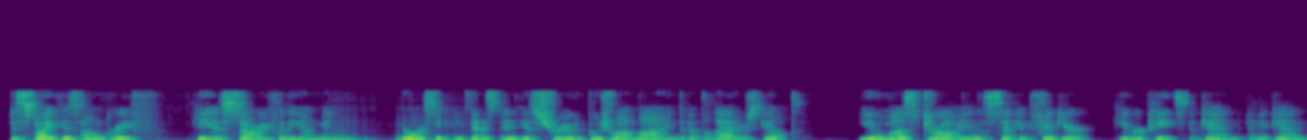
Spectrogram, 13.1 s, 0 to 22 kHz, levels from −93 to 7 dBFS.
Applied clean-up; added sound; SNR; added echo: neural mask model DeepFilterNet 3.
